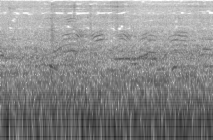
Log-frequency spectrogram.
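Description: Outdoor amusement-park background: faint distant voices over a low, uneven rumble of open-air noise on the microphone.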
